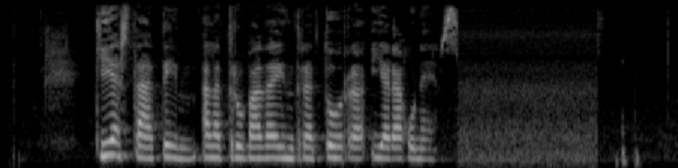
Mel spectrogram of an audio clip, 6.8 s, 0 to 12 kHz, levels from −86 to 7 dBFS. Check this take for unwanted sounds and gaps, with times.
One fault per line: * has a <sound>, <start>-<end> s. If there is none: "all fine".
all fine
